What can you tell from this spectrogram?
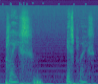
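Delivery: very low, soft plea; meek acceptance. Retold or imitated. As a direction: answer small and quiet, humbly accepting. Meekly accepting the surgeon's offer.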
